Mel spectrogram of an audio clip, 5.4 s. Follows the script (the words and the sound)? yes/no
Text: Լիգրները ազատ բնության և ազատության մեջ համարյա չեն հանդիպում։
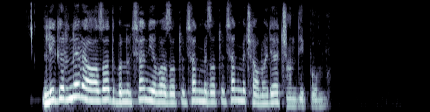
no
